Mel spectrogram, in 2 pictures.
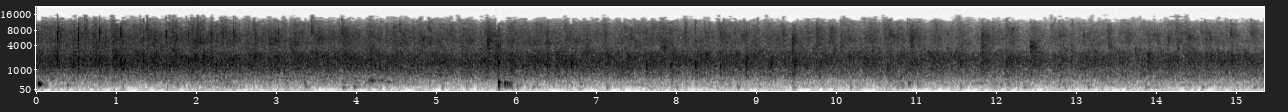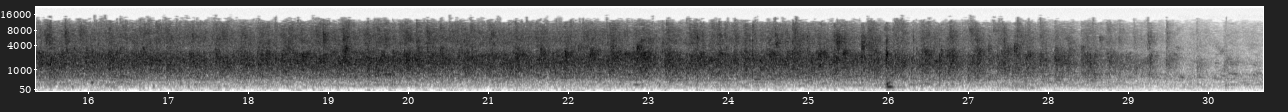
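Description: A large audience applauding steadily, fading away near the end. One sharp knock stands out about six seconds in.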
